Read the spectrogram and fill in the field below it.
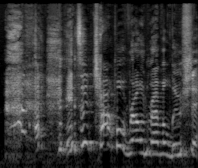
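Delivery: high, slow, laughing through it. Real, not acted. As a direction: laugh while you say it. Delighted exclaiming about [name].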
